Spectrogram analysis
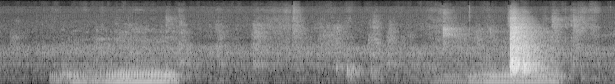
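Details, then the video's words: Napping Boxer puppies snore indoors: two low, droning, buzzy snores about a second long, separated by a quiet breath, ending with a brief noisy snort. "SNORING BOXER PUPPIES!!"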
